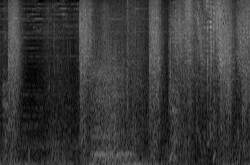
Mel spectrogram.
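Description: A large dragon's wings beat heavily with whooshing gusts.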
